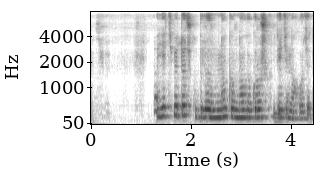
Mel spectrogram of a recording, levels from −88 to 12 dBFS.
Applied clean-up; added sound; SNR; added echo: neural separator model SepFormer DNS4.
